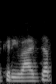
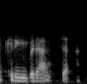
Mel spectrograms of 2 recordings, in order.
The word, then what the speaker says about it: cribratge: Exacte, sí que és veritat que els mitjans han tendit a simplificar, i aquesta segona R, es permeten dins dels mitjans de la corporació catalana es permet aquesta pronúncia cribatge, però en principi, clar, aquesta segona R hi és, cribratge.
